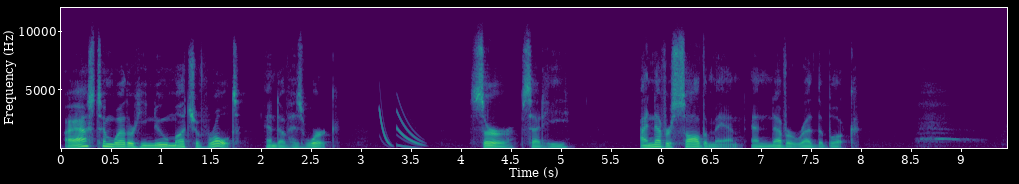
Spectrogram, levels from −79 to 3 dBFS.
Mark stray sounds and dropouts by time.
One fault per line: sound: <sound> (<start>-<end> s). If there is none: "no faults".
sound: chirp (3.2-3.7 s)
sound: sigh (8.5-9.3 s)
